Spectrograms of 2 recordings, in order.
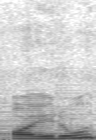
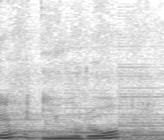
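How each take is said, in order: First: The word begins with an 'oy' sound. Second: The word begins with a 'yoo' sound. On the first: This is the German pronunciation. "ऑयरो जर्मन में होता है" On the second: This is the English pronunciation. "यूरो English में होता है"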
